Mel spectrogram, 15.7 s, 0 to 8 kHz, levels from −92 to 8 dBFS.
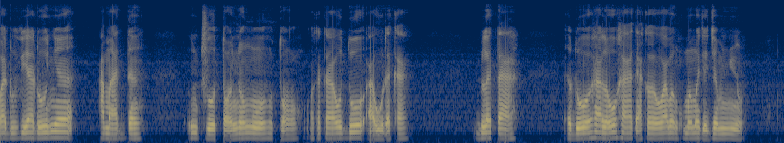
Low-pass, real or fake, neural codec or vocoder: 7.2 kHz; real; none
